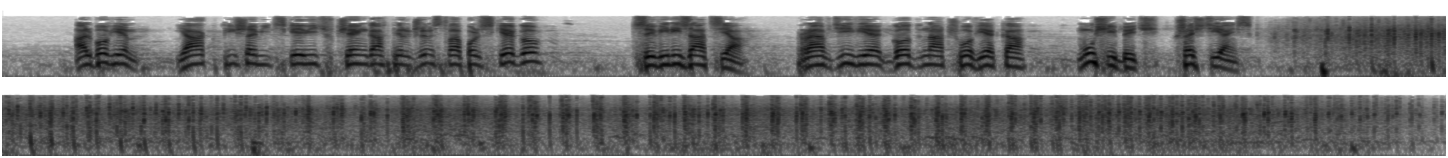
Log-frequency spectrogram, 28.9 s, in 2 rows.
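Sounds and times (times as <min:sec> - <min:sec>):
speech: 0:00.7 - 0:05.5, 0:06.3 - 0:12.6
audience applause: 0:12.6 - 0:28.8.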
